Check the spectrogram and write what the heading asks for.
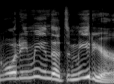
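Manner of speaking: high, quick, indignant protest; indignant finder. Retold or imitated. Finder protesting to the expert, high and quick. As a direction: pitch it way up in disbelief. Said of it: "And they're like".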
